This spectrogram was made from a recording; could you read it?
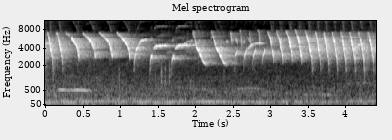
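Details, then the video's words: Canary song played to provoke a lazy canary into singing actively again; bright downward-sweeping whistled notes in quick succession, then a rapid buzzy trill held to the end. "Pancingan Burung Kenari Males Bunyi Agar Gacor Lagi"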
